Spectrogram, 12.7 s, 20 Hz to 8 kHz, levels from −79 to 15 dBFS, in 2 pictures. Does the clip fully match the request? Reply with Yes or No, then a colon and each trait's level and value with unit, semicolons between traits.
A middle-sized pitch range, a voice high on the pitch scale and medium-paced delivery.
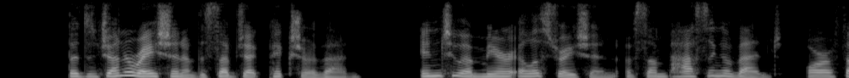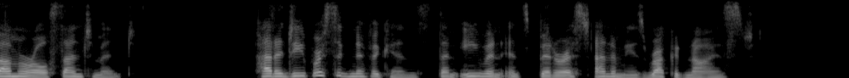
No: average, 4.1 semitones; high, 225 Hz; slow, 130 wpm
